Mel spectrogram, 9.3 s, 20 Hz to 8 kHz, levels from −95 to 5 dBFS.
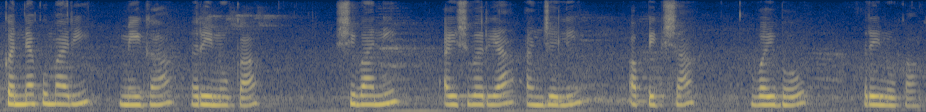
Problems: none marked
